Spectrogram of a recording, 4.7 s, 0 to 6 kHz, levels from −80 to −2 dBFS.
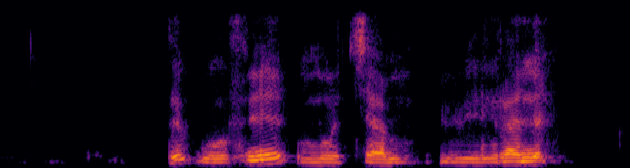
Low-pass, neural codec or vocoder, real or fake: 5.4 kHz; codec, 24 kHz, 3 kbps, HILCodec; fake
